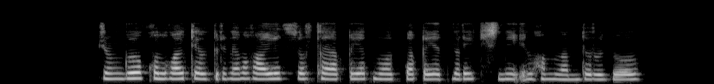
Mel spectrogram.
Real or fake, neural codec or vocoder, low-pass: fake; codec, 44.1 kHz, 3.4 kbps, Pupu-Codec; 7.2 kHz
